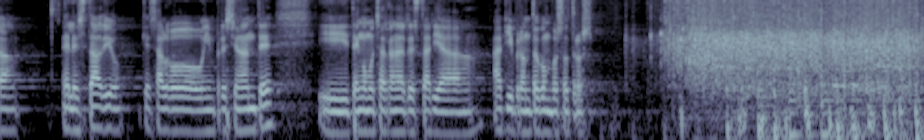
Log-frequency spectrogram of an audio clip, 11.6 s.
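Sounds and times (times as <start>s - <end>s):
speech: 0.0s - 7.6s
stadium crowd applause: 7.8s - 11.5s.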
